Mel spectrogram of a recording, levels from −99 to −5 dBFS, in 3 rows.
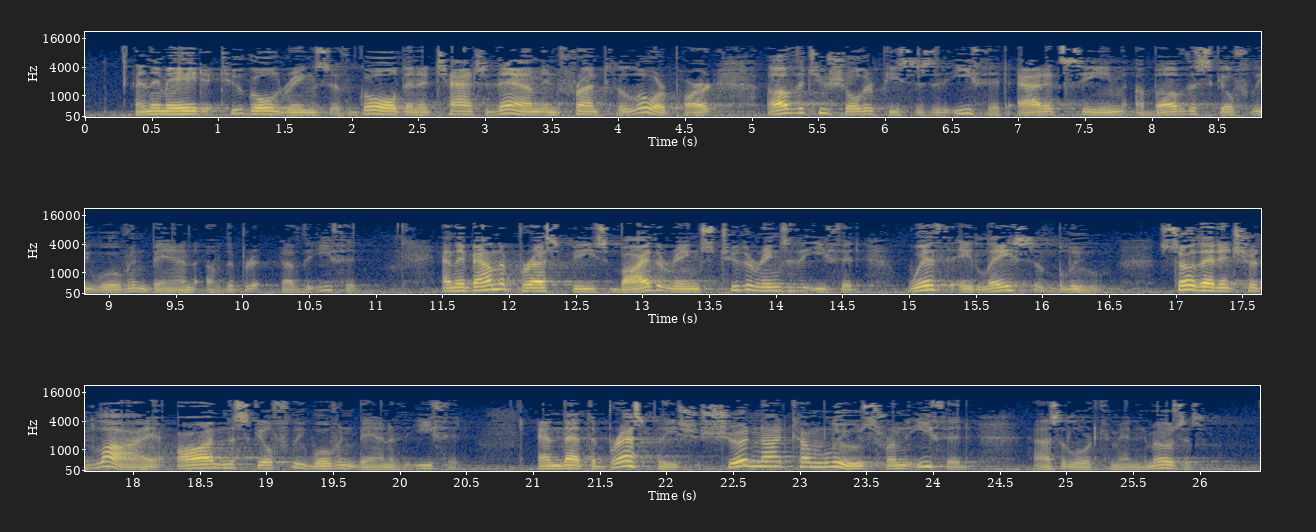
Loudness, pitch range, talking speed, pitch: -24 LUFS, 110-150 Hz, 200 wpm, 130 Hz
